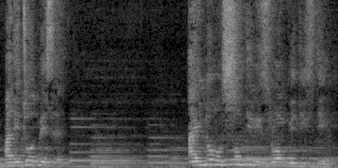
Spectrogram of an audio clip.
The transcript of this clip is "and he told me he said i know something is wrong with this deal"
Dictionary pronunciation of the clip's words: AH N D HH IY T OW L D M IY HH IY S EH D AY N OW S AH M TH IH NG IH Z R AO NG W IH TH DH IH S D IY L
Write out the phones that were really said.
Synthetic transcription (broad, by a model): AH N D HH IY T OW L D M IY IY S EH AY N OW S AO M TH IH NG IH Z R AO NG W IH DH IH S D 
